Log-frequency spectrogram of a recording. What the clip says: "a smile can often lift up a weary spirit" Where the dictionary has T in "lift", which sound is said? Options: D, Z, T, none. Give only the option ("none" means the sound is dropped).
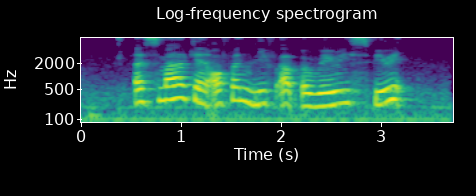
none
